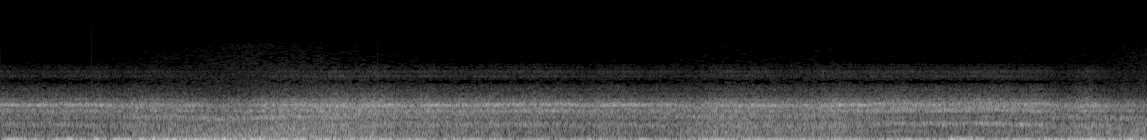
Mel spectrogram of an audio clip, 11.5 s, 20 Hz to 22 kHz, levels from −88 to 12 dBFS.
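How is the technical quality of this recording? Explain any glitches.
There's one clear glitch. From 0.91 to 3.77 s you get a doubled audio track: a second full-band copy trailing roughly 0.7 s behind, around 10 dB quieter, with no room colour. It likely came from a slower capture path, and it cuts in and out abruptly.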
